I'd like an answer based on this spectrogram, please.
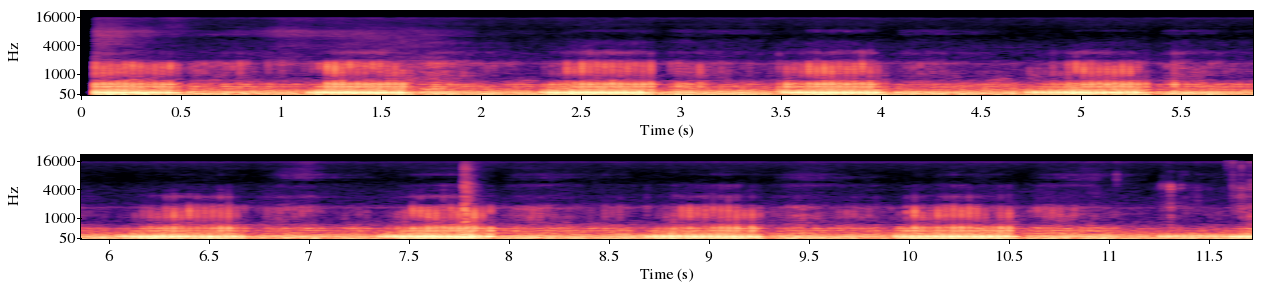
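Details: A cute, intelligent pet cat named Big Shoes purring indoors while thinking; a steady low rumble swelling in breathy pulses roughly every one to one and a half seconds, with a faint sharp click near the eight-second mark.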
